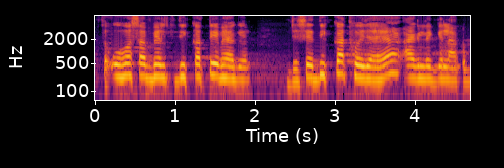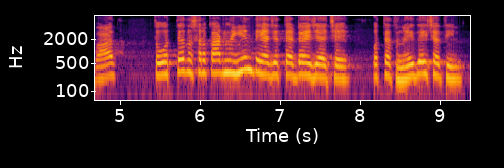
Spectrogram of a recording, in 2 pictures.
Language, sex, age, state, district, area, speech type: Maithili, female, 60+, Bihar, Begusarai, rural, spontaneous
